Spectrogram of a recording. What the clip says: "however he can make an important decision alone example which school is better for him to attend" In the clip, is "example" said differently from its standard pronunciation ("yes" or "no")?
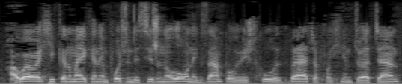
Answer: no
